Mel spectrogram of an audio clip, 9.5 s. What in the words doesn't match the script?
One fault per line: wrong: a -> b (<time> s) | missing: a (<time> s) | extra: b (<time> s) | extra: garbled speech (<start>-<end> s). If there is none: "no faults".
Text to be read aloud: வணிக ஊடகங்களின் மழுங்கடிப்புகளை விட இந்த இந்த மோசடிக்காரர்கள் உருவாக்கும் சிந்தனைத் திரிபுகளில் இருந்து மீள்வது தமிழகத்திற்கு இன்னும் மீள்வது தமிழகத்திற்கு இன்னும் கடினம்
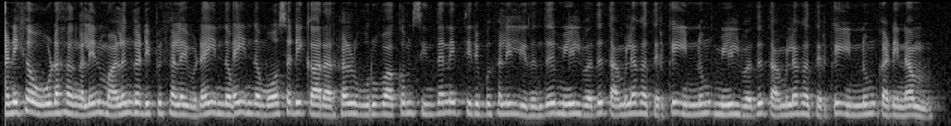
no faults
